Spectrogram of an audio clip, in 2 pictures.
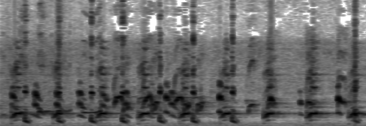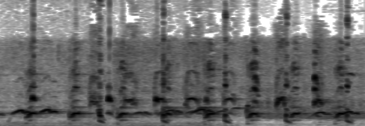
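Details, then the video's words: Migration-season decoy birds calling: rapid, repeated sharp whistles sliding downward, close to two per second, over a background of softer chattering birds. "Tổng hợp tiếng Chim mồi mùa Di cư"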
